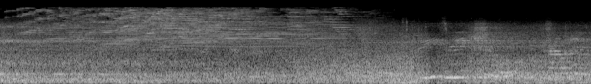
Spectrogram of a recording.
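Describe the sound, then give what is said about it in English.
A train from Waterloo rumbles steadily along the rails, a dense continuous roar with rattling underneath, while muffled voices talk faintly beneath the noise. “why are we getting this train from Waterloo rather than your flat?”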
